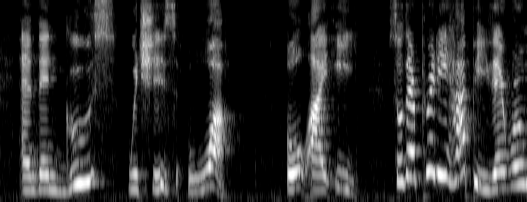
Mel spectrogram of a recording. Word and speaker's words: oie: We don't pronounce the D, so it's canard, and then goose, which is oie.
